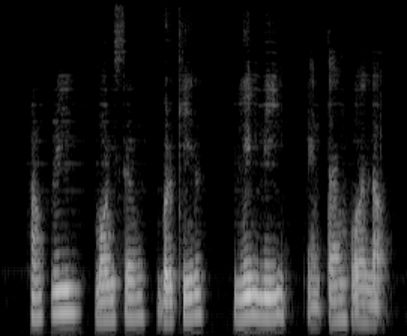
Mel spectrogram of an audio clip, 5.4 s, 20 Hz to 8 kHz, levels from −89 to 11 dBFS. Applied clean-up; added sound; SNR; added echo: neural mask model DeepFilterNet 3.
